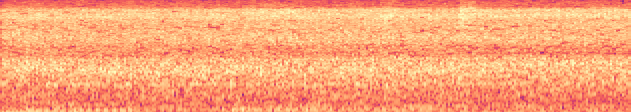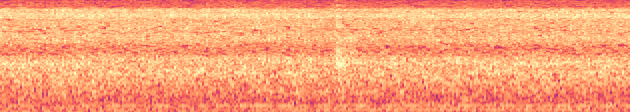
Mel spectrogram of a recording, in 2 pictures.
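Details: Chinese floor fan after repair, reassembled, a fan that had hummed but would not turn: steady airy rush over a constant low motor hum, no knocking, scraping or wobble; fan runs smoothly, oscillation does not work.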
